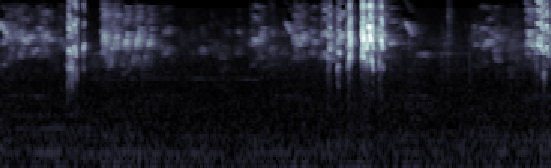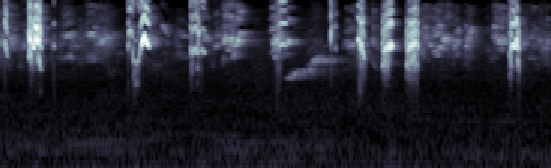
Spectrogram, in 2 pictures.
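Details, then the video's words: Two caged rosy-faced lovebirds, a white-headed pallid opaline and a white-headed green opaline, give sharp high chirps and short squeaky calls in scattered bursts, with quiet gaps between groups of notes. "Rosy-Faced Lovebirds - Chirping and Call Sounds"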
